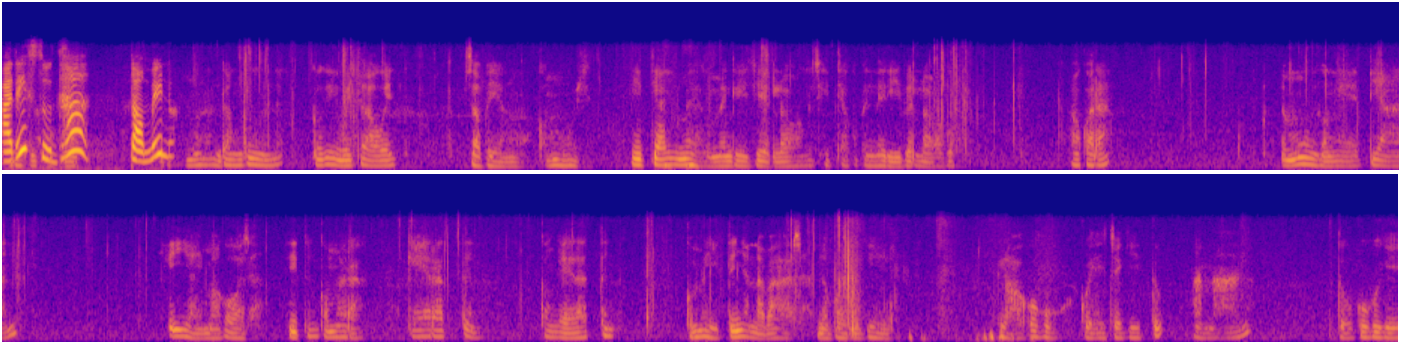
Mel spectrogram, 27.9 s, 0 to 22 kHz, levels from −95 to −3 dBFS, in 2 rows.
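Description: Right at the start, from 0.02 to 0.6 s, the speech gets pushed down in level, by as much as roughly 15 dB at its worst, and there's a shorter, milder dip of about 5 dB from 0.86 to 0.91 s. A deeper one comes back from 1.52 to 1.89 s, again around 15 dB. That pattern is likely speech suppressed in double talk: the echo canceller couldn't tell the near talker apart from the far side's loudspeaker echo while both were active, so it ducked everything.

Squeezed between those dips, from 0.95 to 1.09 s, there's a faint ghost of the voice trailing the original by 169 ms. It sits very low, somewhere around 40 dB under the main speech, so it's easy to miss unless you're listening for it. That's likely an echo leak, where a bit of loudspeaker pickup slipped past the canceller and got sent back down the line.

The audio tops out at 8 kHz throughout, which fits the Opus call path and is expected here.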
